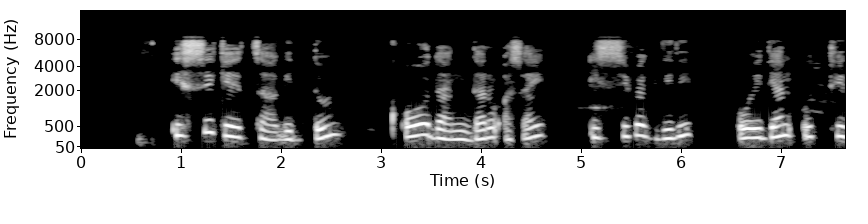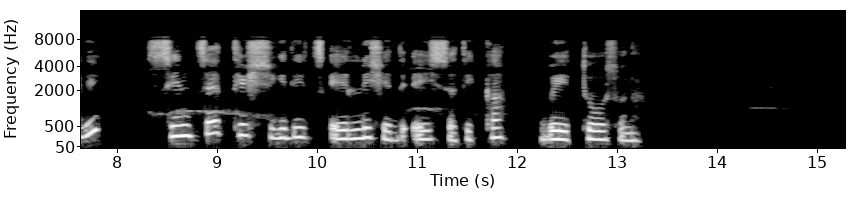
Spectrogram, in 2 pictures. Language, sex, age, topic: Gamo, female, 36-49, government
